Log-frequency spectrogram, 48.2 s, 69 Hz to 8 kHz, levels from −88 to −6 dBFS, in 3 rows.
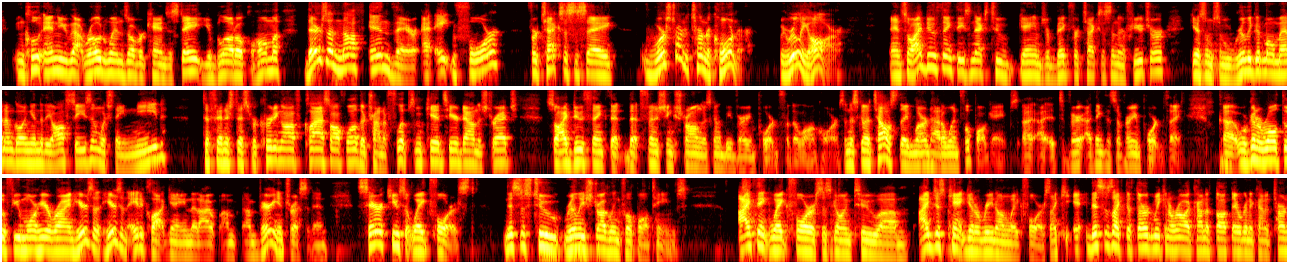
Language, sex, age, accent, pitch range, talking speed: English, male, 30-49, American, 125-155 Hz, 240 wpm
